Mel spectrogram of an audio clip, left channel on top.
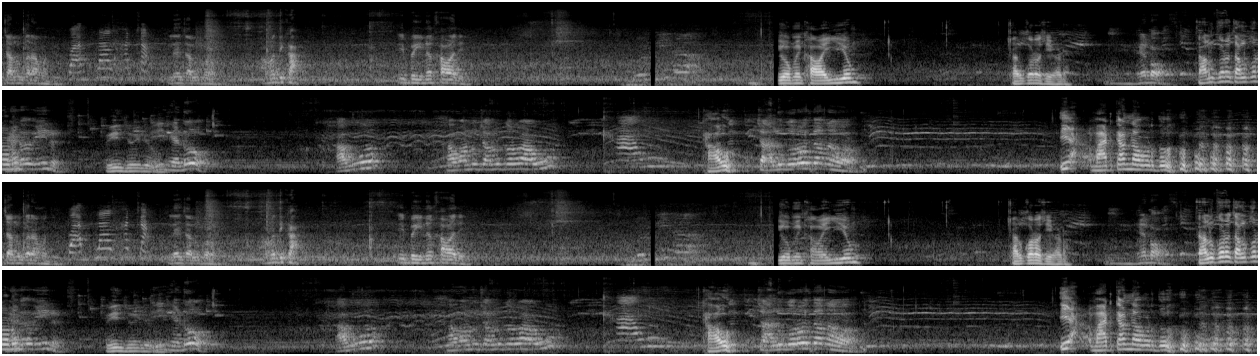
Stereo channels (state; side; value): normal; both; correlation 0.59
